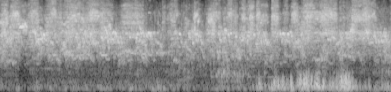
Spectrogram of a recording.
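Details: Breeding-season budgies chatter loudly in overlapping, scratchy high chirps, while dull low rumbling thuds come and go underneath.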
